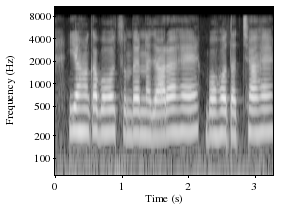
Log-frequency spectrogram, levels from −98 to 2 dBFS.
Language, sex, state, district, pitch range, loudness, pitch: Hindi, female, Uttar Pradesh, Jalaun, 205-225 Hz, -15 LUFS, 220 Hz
